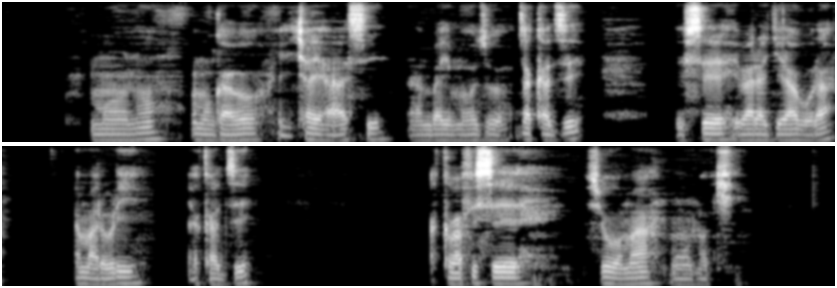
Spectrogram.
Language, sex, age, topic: Rundi, male, 18-24, education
